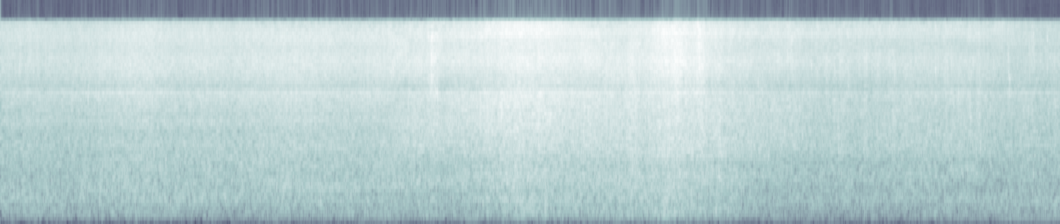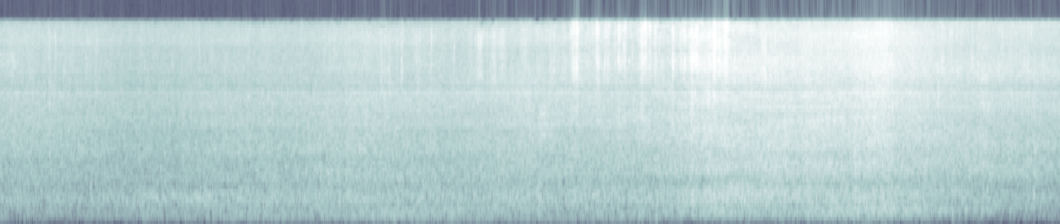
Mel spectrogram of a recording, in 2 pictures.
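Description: Ocean surf breaking and washing over rocks along the shore, a steady rush of water that swells louder a third of the way in and again near the end.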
